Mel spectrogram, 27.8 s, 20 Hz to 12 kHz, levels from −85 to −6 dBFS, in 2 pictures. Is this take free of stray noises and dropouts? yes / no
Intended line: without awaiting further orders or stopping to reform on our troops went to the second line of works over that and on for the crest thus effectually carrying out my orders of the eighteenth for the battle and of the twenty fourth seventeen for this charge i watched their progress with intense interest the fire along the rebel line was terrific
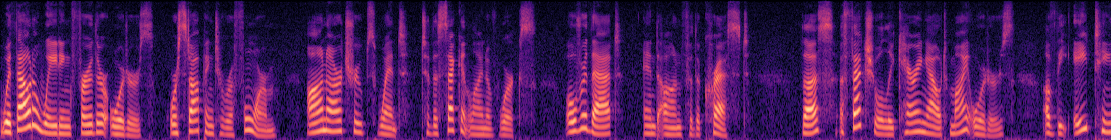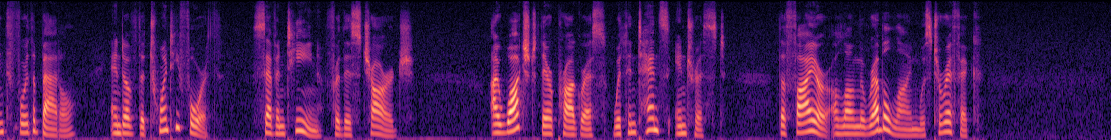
yes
